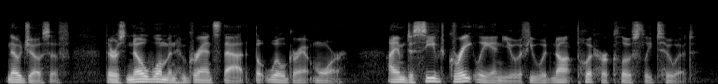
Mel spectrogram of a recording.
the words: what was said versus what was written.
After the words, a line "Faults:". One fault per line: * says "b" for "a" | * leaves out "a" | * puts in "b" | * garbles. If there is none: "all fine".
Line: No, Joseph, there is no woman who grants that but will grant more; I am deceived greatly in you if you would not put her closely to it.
No, Joseph, there is no woman who grants that but will grant more; I am deceived greatly in you if you would not put her closely to it.
Faults:
all fine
